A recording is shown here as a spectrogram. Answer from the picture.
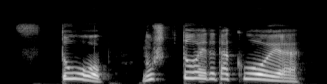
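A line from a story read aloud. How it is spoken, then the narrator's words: Exclaimed. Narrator (Russian): воскликнул Коржик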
